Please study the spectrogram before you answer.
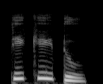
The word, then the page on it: ಟಿಕೆಟ್ಟು: Kannada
